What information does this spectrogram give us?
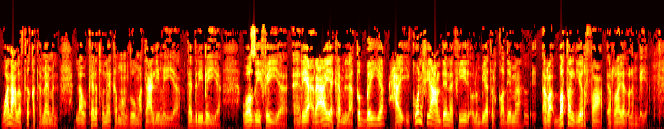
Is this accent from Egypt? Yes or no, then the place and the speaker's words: yes; Egypt; زي احنا كده عندنا في مصر المدارس الصناعية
